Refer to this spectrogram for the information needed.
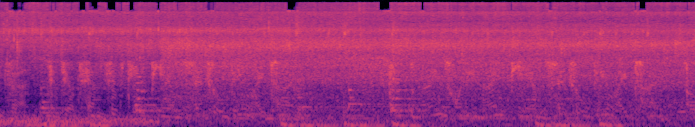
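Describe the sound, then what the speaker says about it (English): Hail and rain pound down hard during a tornado storm at an RV campground, a dense, loud, continuous roar of impacts with sharper individual hits scattered throughout. "recording the hail coming down about the time the lightning strike hit"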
